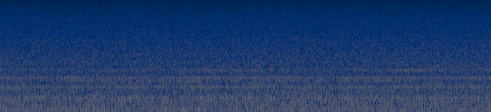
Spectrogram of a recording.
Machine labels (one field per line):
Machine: fan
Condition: normal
